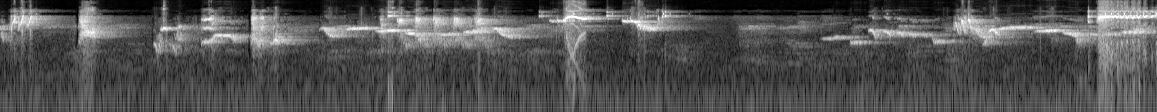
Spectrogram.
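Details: Orange-headed thrush delivering varied song, a string of clear whistles, trills and sharp high notes, with a quiet gap midway before the bird resumes with sliding whistles and a high piercing note at the end.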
